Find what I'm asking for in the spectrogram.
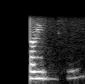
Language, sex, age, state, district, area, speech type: Punjabi, female, 18-30, Punjab, Ludhiana, rural, conversation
